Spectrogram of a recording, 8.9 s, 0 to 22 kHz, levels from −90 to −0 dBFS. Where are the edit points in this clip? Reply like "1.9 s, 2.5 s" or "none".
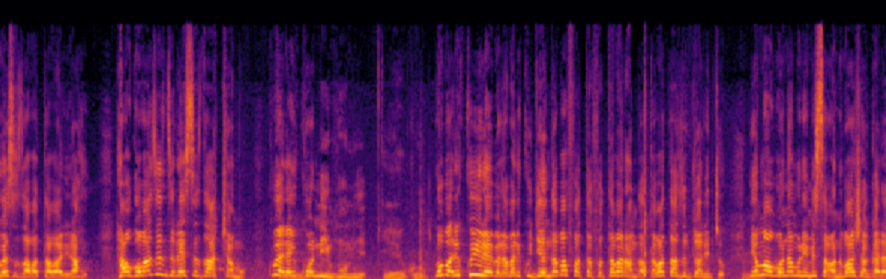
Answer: none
